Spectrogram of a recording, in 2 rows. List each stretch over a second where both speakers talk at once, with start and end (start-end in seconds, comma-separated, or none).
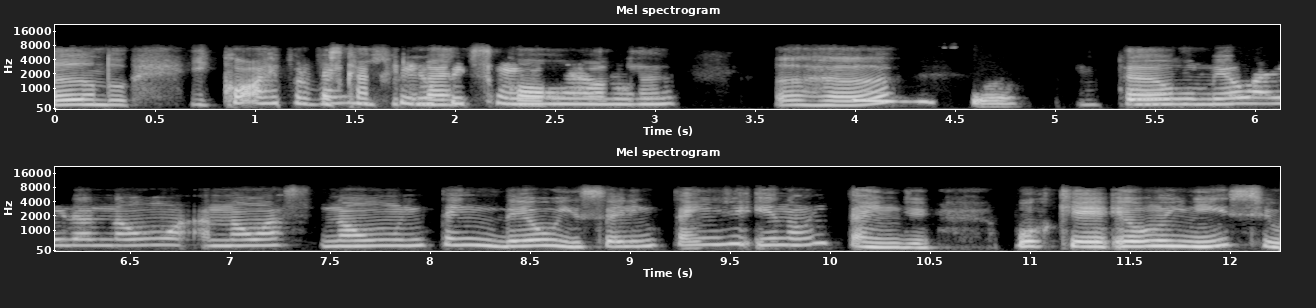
1.3-2.8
